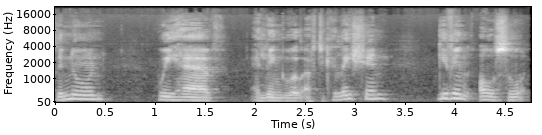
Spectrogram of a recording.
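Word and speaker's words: ه: And it is similar to the English H, pronounced as in rehab.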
